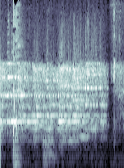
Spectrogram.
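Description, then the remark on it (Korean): A telephone ringback tone plays steadily on the line for about two seconds as a call is placed to newly elected party leader Lee Hye-won, a bright electronic sound at moderate volume, then cuts off abruptly. A couple of faint low thumps sound early on; no one speaks. “한번 전화 연결해 보도록 하겠습니다.”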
